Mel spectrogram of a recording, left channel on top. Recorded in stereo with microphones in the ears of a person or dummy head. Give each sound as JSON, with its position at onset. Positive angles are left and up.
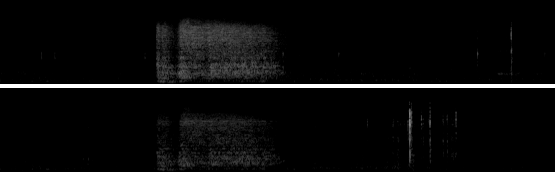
{"t": 1.6, "sound": "an explosion", "side_deg": 50, "distance_m": 2.5}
